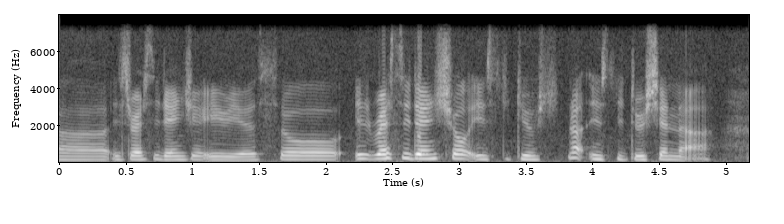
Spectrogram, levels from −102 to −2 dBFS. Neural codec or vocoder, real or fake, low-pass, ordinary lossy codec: none; real; 7.2 kHz; none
